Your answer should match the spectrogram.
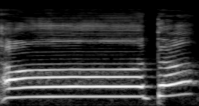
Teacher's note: انت کے اندر ہم غنہ کر کے پڑھیں گے کیونکہ نون ساکن کے بعد اخفا کے 15 حروفوں میں سے تا آ رہا ہے تو ہم نے یہاں پر پڑھنا ہے آتا۔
